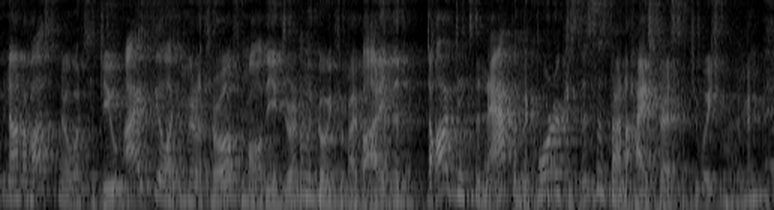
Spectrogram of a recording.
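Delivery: usual speaking voice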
